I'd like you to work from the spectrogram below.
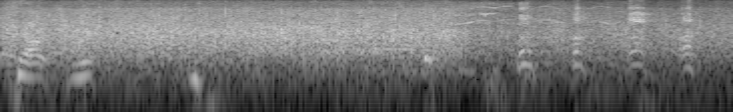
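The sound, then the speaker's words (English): A crowd gives a round of applause with dense, continuous clapping, a few sharper extra hand claps standing out near the end, with brief voices mixed in. “Come on, give me a round of applause.”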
